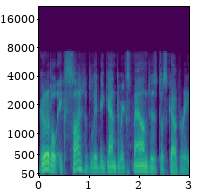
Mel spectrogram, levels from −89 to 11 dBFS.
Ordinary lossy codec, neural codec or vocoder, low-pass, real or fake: AAC, 48 kbps; codec, 32 kHz, 1.9 kbps, SNAC; 7.2 kHz; fake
